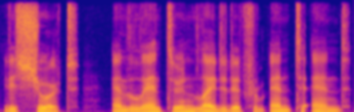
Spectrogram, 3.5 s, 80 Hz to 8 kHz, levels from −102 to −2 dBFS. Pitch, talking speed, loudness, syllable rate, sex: 130 Hz, 205 wpm, -17 LUFS, 4.5 syllables/s, male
